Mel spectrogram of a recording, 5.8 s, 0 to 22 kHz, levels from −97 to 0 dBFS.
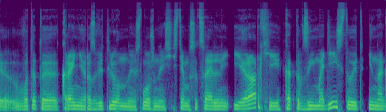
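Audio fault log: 1.71–1.76 s, 2.58–2.69 s, 3.56–3.59 s: short concealed packet loss. Each time about 20 ms of speech arrived too late to decode, and the receiver bridged the gap by extending the preceding sound for roughly 16–25 ms before blending back in. This leaves three brief smears or wobbles.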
